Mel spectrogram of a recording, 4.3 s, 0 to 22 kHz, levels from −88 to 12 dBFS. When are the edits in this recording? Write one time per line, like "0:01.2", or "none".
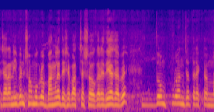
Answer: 0:02.8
